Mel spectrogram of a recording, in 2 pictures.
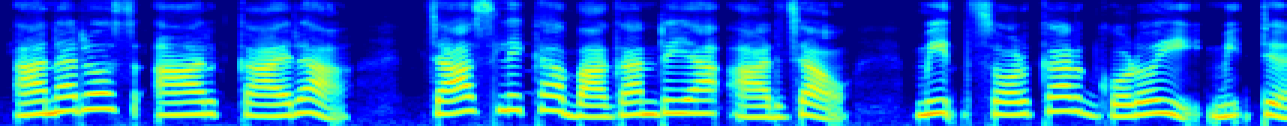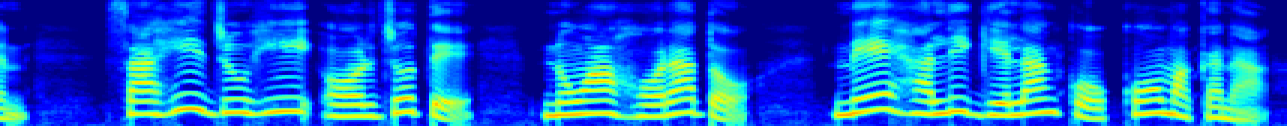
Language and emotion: Santali, neutral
